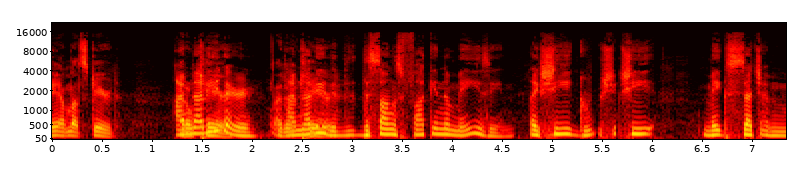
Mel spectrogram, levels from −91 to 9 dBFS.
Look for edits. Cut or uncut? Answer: cut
